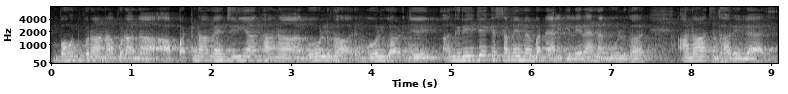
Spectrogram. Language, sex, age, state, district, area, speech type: Maithili, male, 18-30, Bihar, Samastipur, rural, spontaneous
